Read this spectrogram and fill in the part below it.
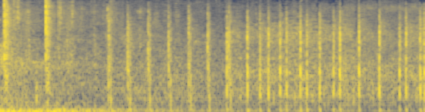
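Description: A fast machine-gun burst rattles in a Call of Duty hard point fight, opening with a heavy boom and then running as a steady run of close, loud shots without pause.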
